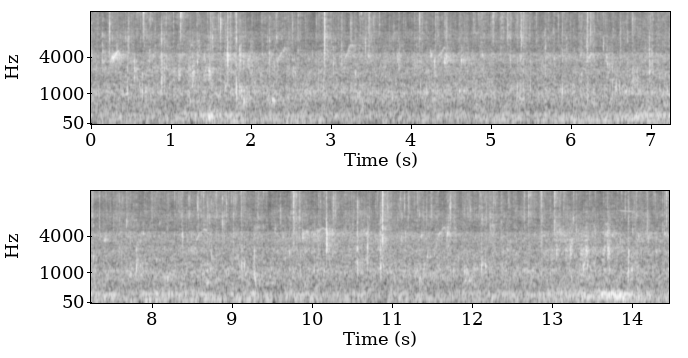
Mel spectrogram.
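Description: Raindrops patter and tap on a metal roof.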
